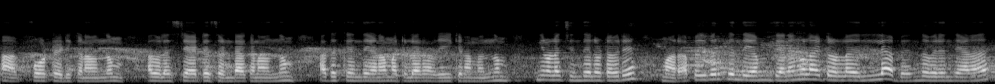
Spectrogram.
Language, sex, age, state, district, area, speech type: Malayalam, female, 30-45, Kerala, Thiruvananthapuram, urban, spontaneous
